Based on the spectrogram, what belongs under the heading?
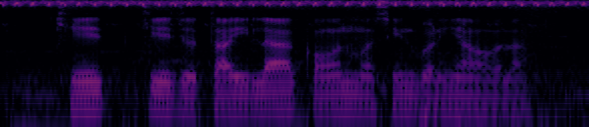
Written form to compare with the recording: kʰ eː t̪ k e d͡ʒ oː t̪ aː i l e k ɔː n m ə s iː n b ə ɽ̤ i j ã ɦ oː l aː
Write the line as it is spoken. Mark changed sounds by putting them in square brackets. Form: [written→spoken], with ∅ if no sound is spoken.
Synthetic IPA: kʰ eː t̪ k e d͡ʒ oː t̪ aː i l [e→a] k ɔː n m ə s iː n b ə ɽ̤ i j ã ɦ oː l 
